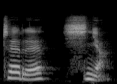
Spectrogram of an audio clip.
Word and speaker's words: czereśnia: Alors, le mot, c'est czereśnia. Puis, on a le mot ziemniak. On a ZI, on prononce quand Z avec l'accent, c'est J.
